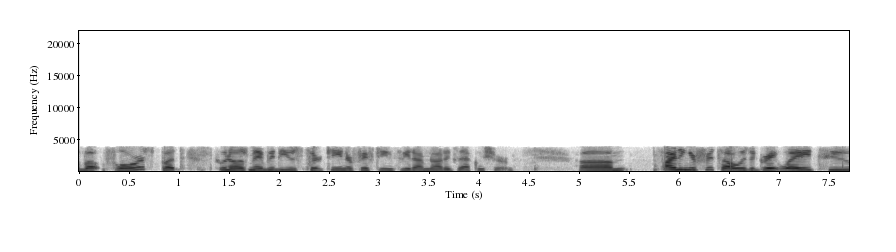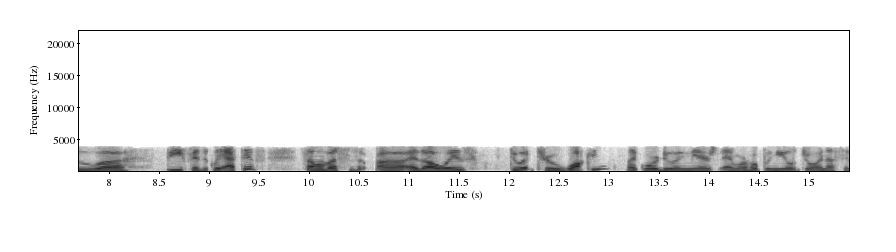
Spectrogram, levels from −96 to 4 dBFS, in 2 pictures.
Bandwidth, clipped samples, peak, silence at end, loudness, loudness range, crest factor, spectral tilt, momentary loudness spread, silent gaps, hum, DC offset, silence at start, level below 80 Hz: 4 kHz; under 0.1%; -2 dBFS; 0 s; -22 LUFS; 6 LU; 22 dB; -9 dB/octave; 12 LU; none; none; under 0.1%; 0 s; -68 dBFS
